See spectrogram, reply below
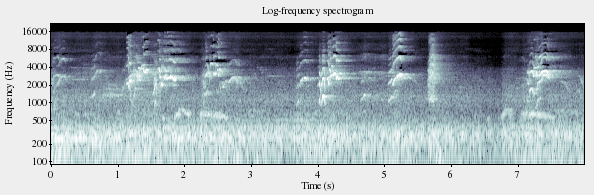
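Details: Rainbow lorikeets feeding in a backyard give harsh, shrill screeches in quick bursts, several birds overlapping about once a second, over a low background rumble.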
